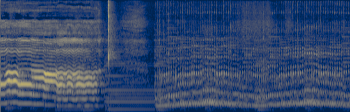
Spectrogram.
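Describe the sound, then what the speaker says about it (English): A singer's vocal warm-up: a buzzing lip roll sweeping up and down in pitch, a brief pause with a sustained tone, then the voice opens into a sung 'ah' vowel gliding through a similar melodic line, with a soft piano accompaniment underneath. "So lip rolls for two rounds, twice around the frame that we're gonna do in a sec."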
